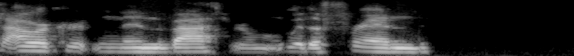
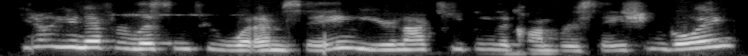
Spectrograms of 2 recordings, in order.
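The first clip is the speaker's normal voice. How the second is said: retold yell; 6 semitones higher, 3 dB louder than usual. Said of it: "He yells at me and says".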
